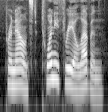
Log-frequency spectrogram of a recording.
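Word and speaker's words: 23XI Racing: In 2020, he partnered with NBA legend Michael Jordan to create a new cup series organization, 2311 Racing, pronounced 2311.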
